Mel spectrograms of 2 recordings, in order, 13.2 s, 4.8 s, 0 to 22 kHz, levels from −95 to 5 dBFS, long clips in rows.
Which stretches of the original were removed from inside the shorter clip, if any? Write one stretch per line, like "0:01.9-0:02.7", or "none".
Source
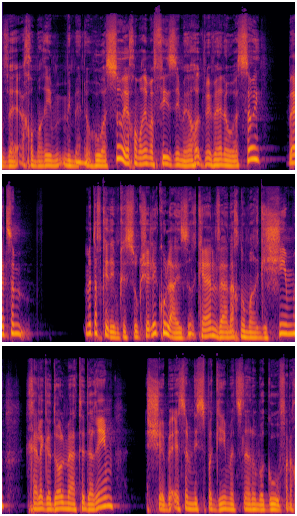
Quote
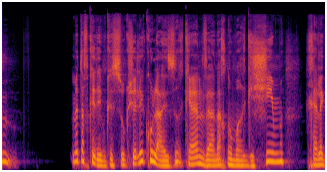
none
